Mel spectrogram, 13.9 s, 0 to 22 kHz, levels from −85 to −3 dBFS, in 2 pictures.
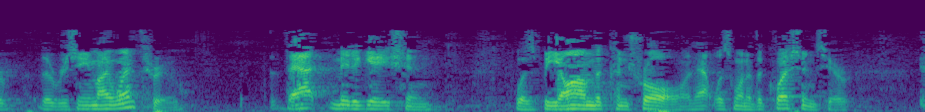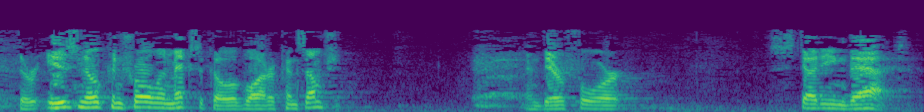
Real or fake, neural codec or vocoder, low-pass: real; none; 7.2 kHz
